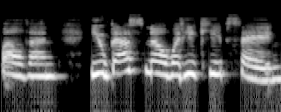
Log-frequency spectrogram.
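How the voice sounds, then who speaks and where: A woman's put-on character voice, high in pitch, at a fairly slow pace. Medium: read story.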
